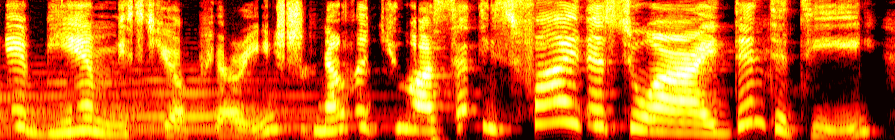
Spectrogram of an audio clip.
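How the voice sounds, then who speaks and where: A woman's voice: sits high, big pitch swings, sharp tone, breathy edge, faint music behind, heavily acted. A woman voicing a formal, courteous male Belgian detective with a French-tinged accent, in the style of an old radio drama. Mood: courteous, precise. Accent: French-tinged Belgian accent, put on. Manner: formal, polite, measured foreign phrasing.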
